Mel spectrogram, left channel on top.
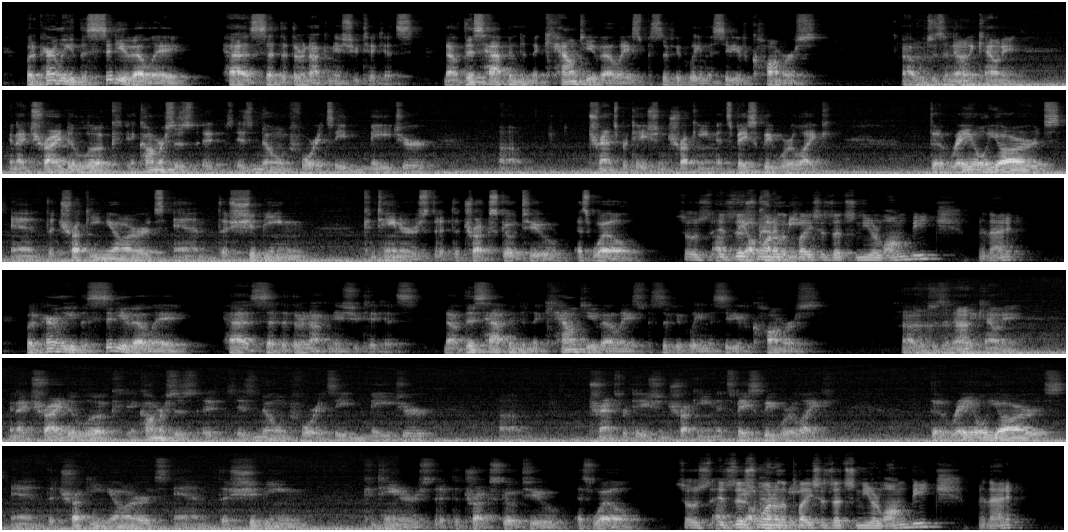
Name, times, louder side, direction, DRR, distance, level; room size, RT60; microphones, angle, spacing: voice 1, 0.3-1.8 2.2-4.1 4.4-8.1 9.0-10.1 10.7-14.9 15.6-15.9 16.5-18.8 19.9-24.3 24.9-27.6 28.4-29.3, left 2 dB, 60° left, 4 dB, 3.7 m, -22 dB
voice 2, 9.0-9.7 28.0-31.4, right 1 dB, 30° right, 6 dB, 2.0 m, -23 dB
sound 1, 9.1-25.3, equal, 10° right, 3.8 m, -29 dB
23.5 x 15.5 x 2.7 m, 0.39 s
head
